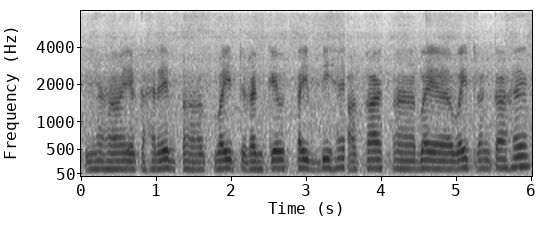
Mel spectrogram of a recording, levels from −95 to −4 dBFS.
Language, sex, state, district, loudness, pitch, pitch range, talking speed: Hindi, female, Andhra Pradesh, Anantapur, -24 LUFS, 150 Hz, 140-155 Hz, 170 wpm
